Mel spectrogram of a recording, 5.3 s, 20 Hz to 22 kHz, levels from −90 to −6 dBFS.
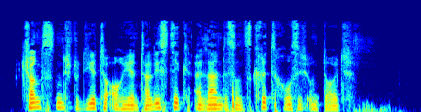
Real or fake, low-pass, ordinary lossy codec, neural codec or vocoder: fake; 14.4 kHz; MP3, 48 kbps; vocoder, 44.1 kHz, 128 mel bands every 512 samples, BigVGAN v2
